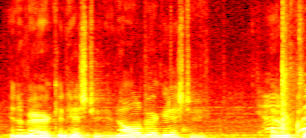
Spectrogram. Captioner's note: applause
